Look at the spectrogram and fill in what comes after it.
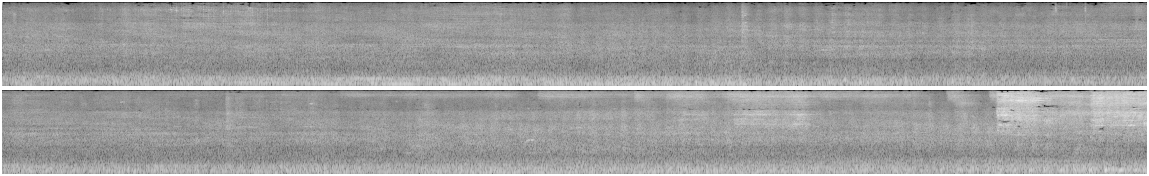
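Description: Intermodal freight cars rolling past on the rails, a steady low rumble of wheels on track, with high-pitched wheel squeal near the end.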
